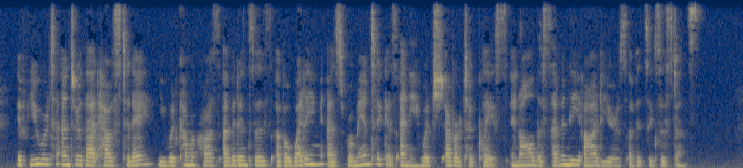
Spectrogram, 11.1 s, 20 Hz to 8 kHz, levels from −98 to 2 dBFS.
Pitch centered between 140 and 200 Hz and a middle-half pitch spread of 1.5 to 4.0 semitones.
Yes: medium, 185 Hz; average, 2.8 semitones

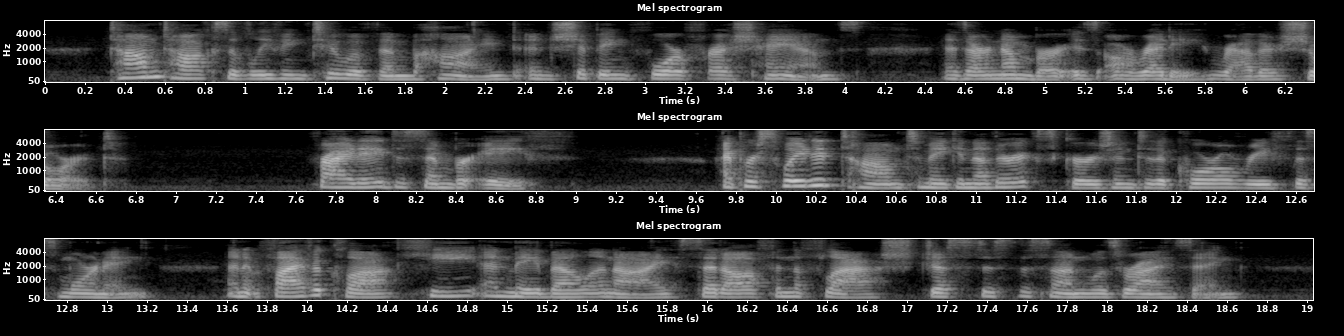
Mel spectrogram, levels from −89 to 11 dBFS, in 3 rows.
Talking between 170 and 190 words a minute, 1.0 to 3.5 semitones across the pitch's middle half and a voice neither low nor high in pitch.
Yes: average, 175 wpm; narrow, 2.6 semitones; medium, 180 Hz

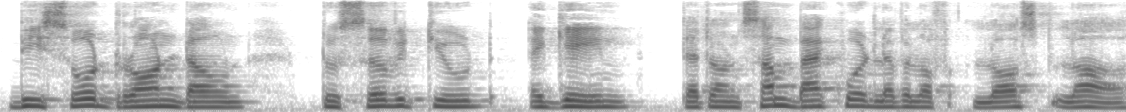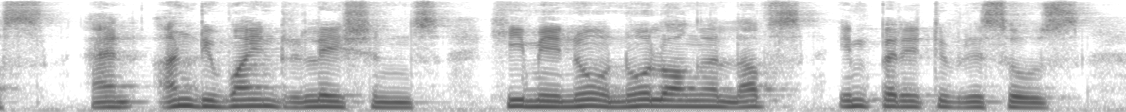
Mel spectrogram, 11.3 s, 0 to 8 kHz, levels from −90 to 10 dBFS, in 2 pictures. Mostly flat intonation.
Yes: narrow, 2.3 semitones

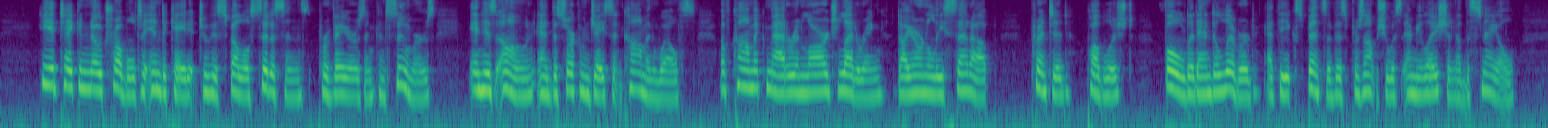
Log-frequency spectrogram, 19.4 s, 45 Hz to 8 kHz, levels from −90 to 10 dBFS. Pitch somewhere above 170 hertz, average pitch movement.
Yes: medium, 185 Hz; average, 3.5 semitones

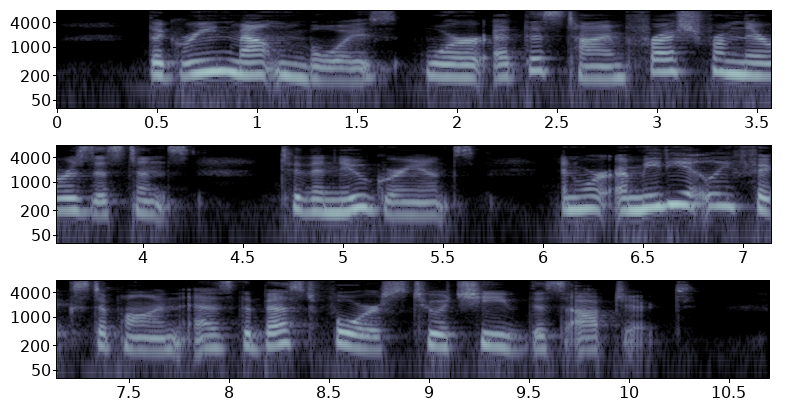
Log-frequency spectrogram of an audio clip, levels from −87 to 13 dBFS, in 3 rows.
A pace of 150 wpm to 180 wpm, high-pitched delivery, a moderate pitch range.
Yes: average, 165 wpm; high, 200 Hz; average, 4.4 semitones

